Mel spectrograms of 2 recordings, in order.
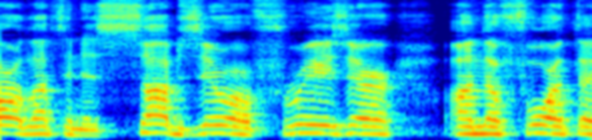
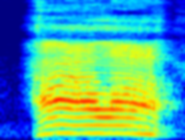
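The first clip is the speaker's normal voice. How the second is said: loud holla; 3 semitones higher, 10 dB louder than usual. Acted. Catchphrase shout.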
